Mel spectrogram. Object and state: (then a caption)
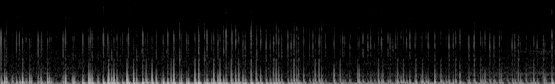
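Leather belt tapped. A leather belt is tapped quickly with rapid, slightly uneven strikes, producing dull, low, muffled thuds with very short decay and little high-end sound. The tapping is louder for the first couple of seconds, then continues at a softer, steadier level.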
